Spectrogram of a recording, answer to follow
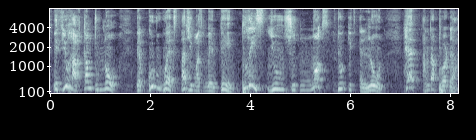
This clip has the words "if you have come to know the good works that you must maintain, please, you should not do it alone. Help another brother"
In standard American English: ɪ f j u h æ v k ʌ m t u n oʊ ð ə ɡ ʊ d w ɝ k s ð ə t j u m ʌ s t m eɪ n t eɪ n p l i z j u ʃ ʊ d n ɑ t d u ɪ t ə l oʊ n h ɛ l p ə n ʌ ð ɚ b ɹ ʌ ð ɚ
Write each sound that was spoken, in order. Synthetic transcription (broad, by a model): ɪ f j u h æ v k ʌ m t u n oʊ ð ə ɡ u d w ɝ k s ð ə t j u m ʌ s t m eɪ n t eɪ n p l i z j u ʃ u d n ɑ t d u ɪ t ə l oʊ n h ɛ l p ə n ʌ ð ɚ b ɹ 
